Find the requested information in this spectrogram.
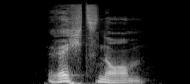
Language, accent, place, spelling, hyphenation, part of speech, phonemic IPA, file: German, Germany, Berlin, Rechtsnorm, Rechts‧norm, noun, /ˈʁɛçt͡sˌnɔʁm/, De-Rechtsnorm.ogg
- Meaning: legal norm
